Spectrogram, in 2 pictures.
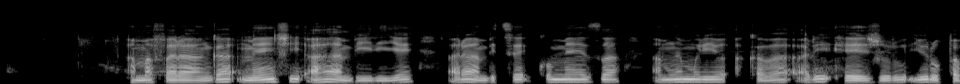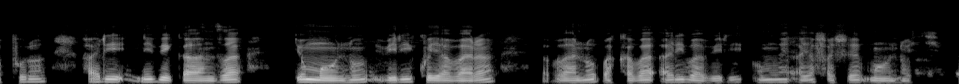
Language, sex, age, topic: Kinyarwanda, male, 18-24, finance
